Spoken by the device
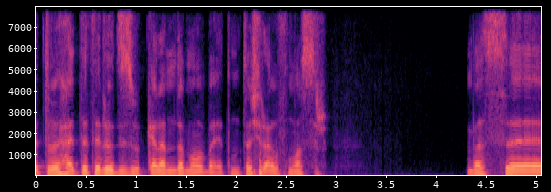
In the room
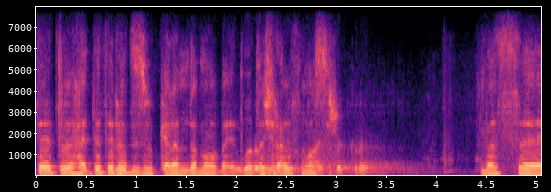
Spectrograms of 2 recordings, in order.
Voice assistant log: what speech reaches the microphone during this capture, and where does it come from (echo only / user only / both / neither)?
both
